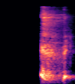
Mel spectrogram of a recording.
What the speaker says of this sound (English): Of course, the Rona cough, still terrible.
